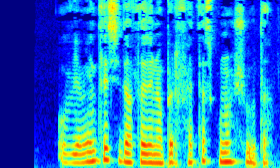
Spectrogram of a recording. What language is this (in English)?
Italian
